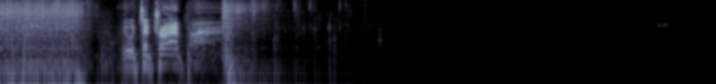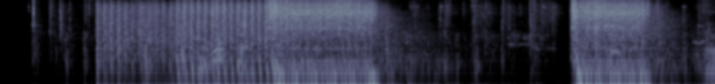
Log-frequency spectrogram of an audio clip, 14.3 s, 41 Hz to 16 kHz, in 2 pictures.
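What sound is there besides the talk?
turret and gunfire in The Division 2 video game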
